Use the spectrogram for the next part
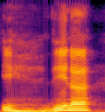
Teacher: pada lafal ha, usahakan di sini mengalir nafasnya dan lembut. Ada namanya jarayanu an-nafas.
